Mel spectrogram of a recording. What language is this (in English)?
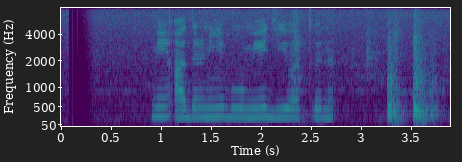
Sinhala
